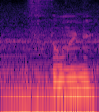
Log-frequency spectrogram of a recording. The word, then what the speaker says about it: Thorn: Pay attention that I said it's pronounced Thorn with the th sound, not the sound, which is what this next one is called, ETH.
